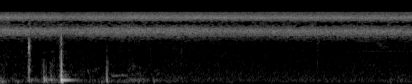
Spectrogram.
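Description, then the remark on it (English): A steady, high-pitched chorus of chirping insects outdoors by a pond drones on without a break, with a few soft clicks and taps early on and no voices. “Listen to those bugs.”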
